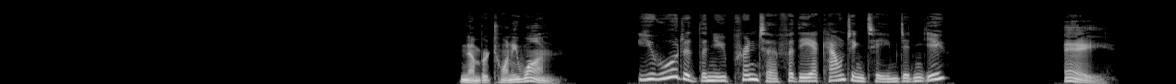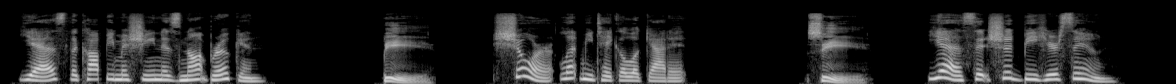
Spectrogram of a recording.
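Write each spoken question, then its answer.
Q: You ordered the new printer for the accounting team, didn't you?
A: C: Yes, it should be here soon.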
